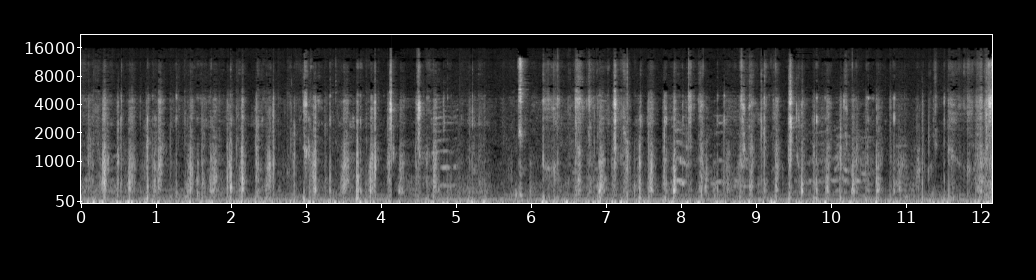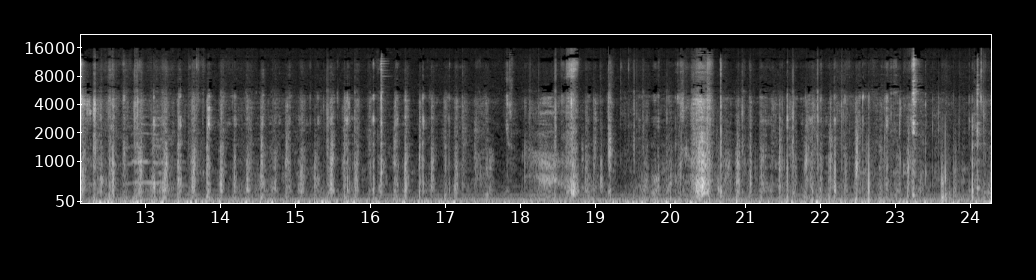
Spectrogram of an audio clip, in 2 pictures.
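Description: A person chewing food close to the microphone: a steady run of short mouth clicks and smacks, with a few louder bursts near the end.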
